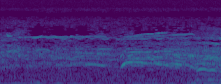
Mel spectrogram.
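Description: Distant crowd of spectators calling out and whistling: several overlapping rising and falling cries, busier after about a second in, over a low steady rumble.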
